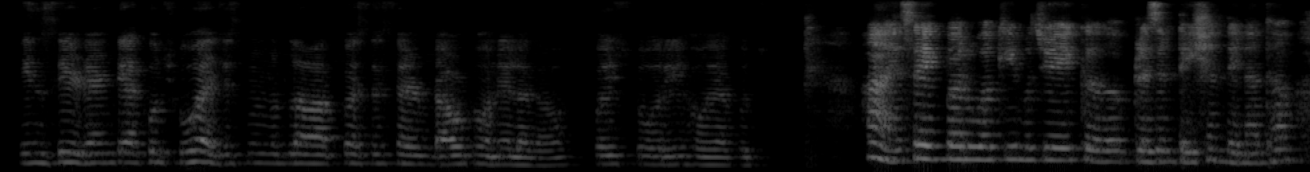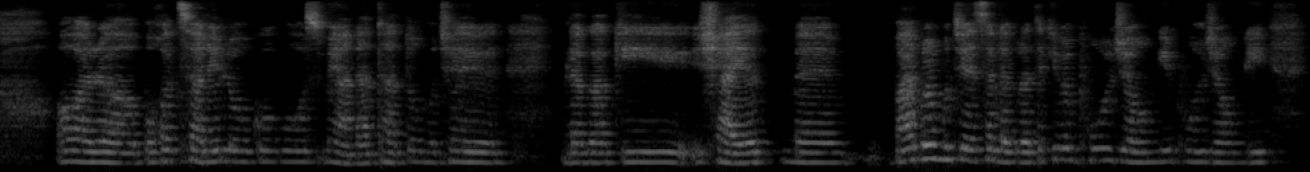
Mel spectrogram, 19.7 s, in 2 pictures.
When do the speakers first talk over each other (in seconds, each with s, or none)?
none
